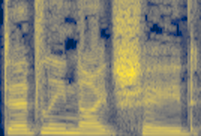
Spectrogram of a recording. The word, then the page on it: deadly nightshade: American English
